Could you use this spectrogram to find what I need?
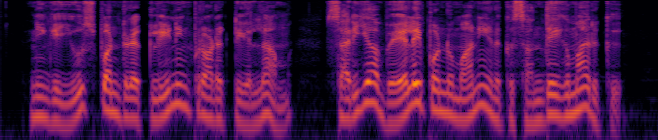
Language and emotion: Tamil, fearful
